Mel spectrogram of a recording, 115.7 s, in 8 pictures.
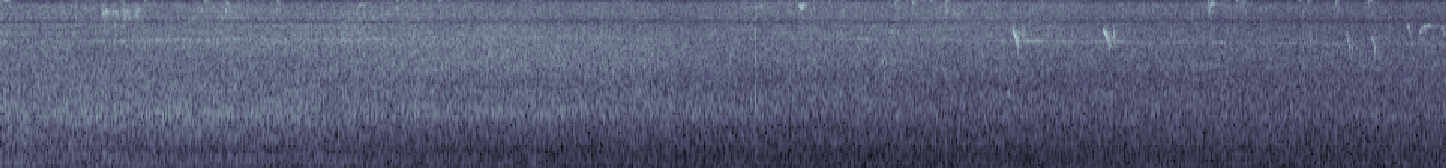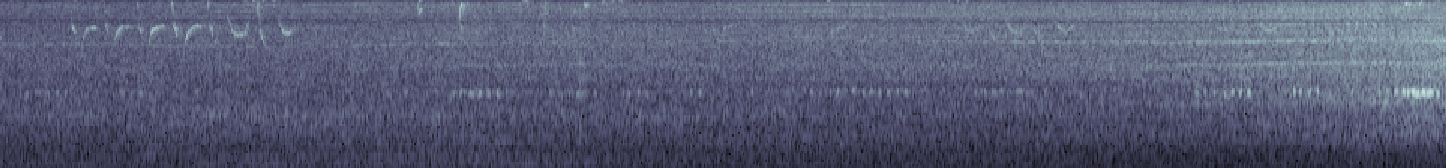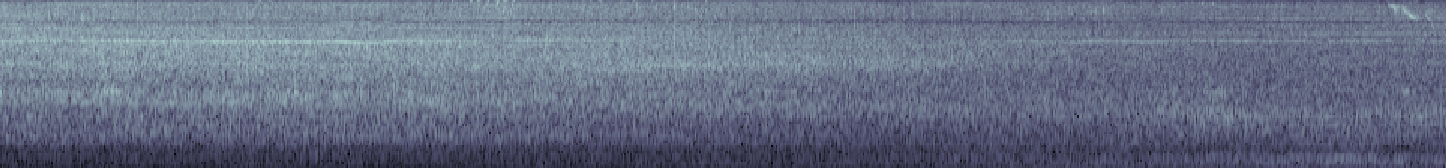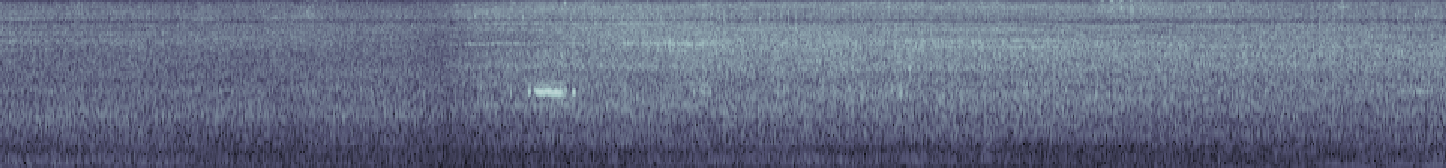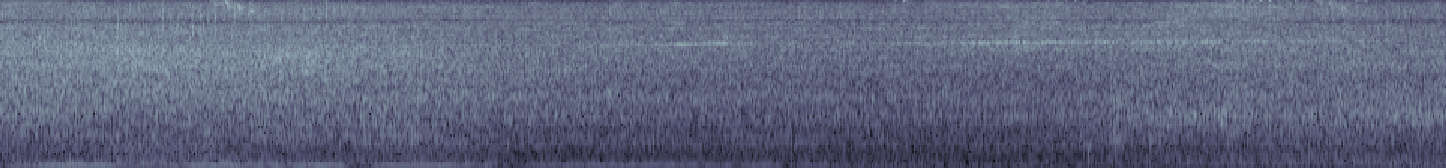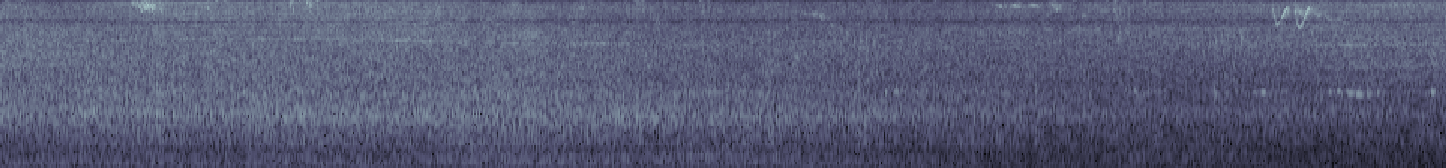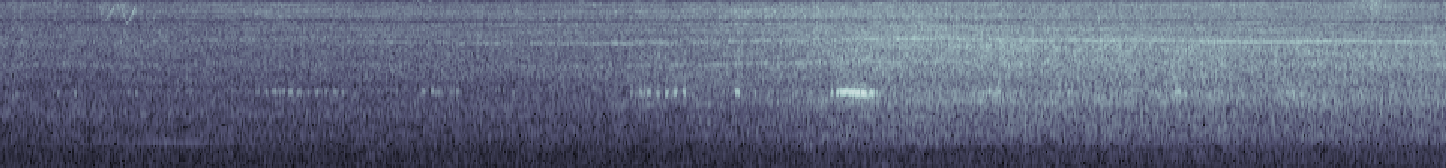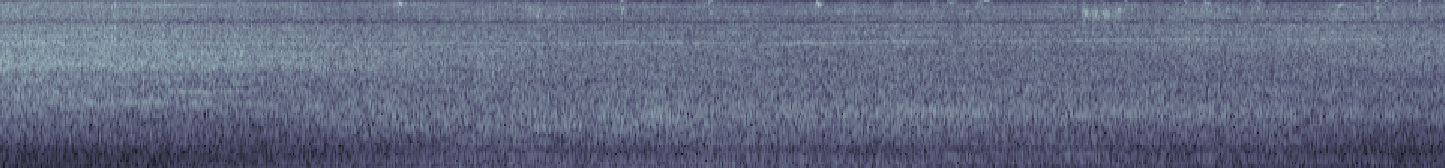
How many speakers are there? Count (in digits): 0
